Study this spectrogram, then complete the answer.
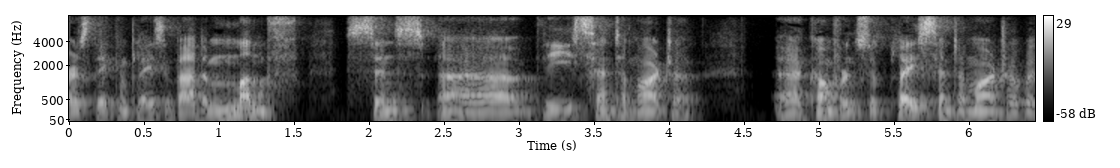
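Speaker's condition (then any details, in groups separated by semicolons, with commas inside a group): No condition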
